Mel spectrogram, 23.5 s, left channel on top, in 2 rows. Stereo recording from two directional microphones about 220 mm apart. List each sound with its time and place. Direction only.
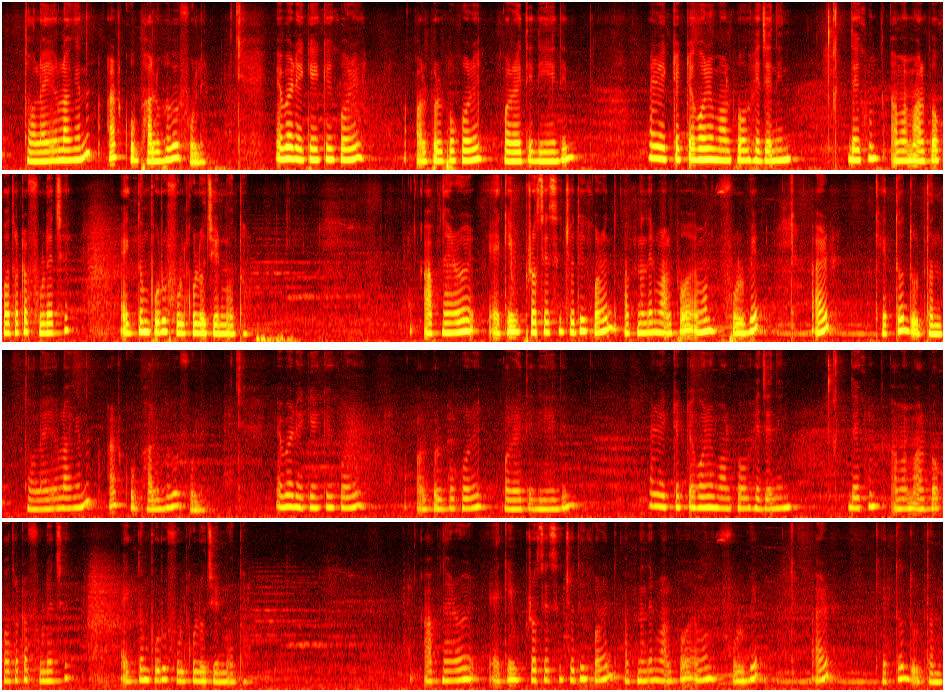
0.3 s speech: 35° left (ahead or behind)
3.4 s speech: 35° left (ahead or behind)
8.1 s speech: 30° left (ahead or behind)
17.0 s speech: 30° left (ahead or behind)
